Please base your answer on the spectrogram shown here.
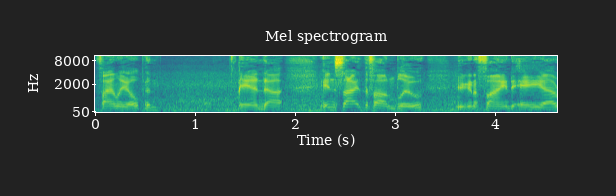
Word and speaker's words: Fontainebleau: Some people pronounce it one way, I pronounce it Fountain Blue.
